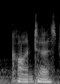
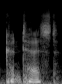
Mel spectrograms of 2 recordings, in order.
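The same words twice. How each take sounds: First: "Contest" stressed on CON, full first vowel; first-syllable stress. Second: "contest" stressed on TEST, reduced first vowel; second-syllable stress. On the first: Repeating the example, "Contest" stressed on CON. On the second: Repeating the example, "contest" stressed on TEST. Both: Shown as a demonstration. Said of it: "the words for it is lexical stress".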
